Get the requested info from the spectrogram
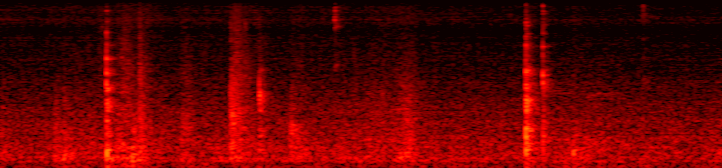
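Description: A large kitchen knife cutting down through a fresh white cheese, its blade tapping against the glass plate beneath in a few sharp clicks: one about a second in, two a little after two seconds, and two around five seconds.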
